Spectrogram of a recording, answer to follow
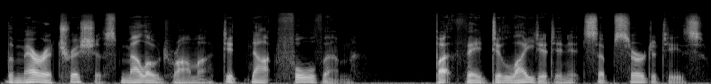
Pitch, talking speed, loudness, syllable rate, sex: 90 Hz, 110 wpm, -21 LUFS, 4.0 syllables/s, male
